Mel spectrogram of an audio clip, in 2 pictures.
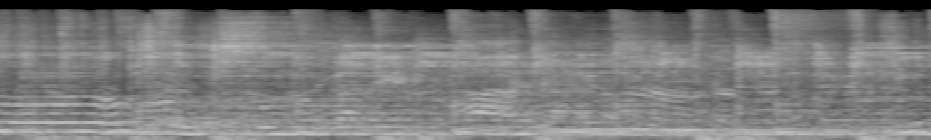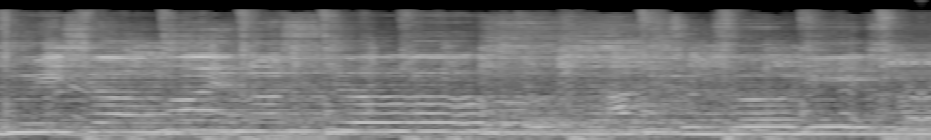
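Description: Live rock band playing: a male singer carries a sustained melody over acoustic guitar, electric bass, keyboard and drums with a steady beat.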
